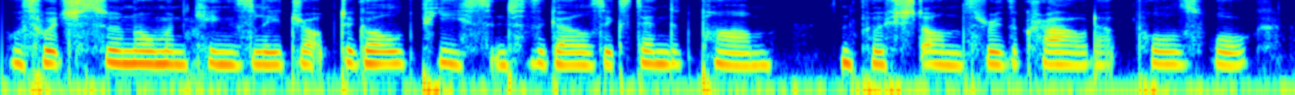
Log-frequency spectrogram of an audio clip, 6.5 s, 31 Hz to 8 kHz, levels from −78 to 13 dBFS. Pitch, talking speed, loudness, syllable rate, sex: 195 Hz, 215 wpm, -17 LUFS, 5.0 syllables/s, female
